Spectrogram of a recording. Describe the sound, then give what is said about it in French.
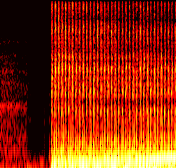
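A buzzing lip trill, done as a voice warm-up exercise, mimics a small motor, starting abruptly after a brief silence and holding steady with a slowly rising pitch for over a second. “Ensuite, on peut faire un. Un petit moteur comme ça.”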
